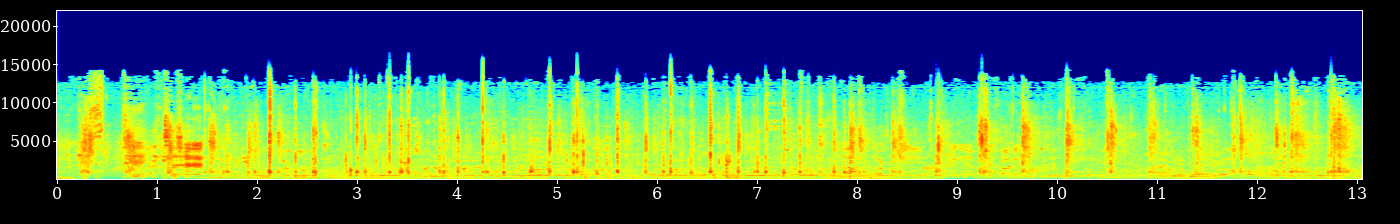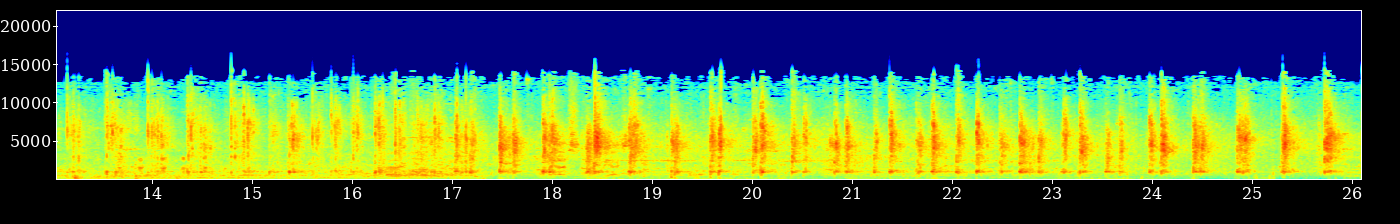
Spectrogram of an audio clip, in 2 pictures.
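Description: Horse hooves clop steadily on cobblestones.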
